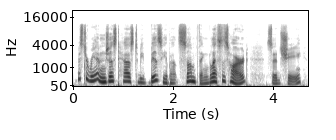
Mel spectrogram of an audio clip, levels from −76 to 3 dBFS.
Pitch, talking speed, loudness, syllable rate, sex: 180 Hz, 180 wpm, -19 LUFS, 4.5 syllables/s, male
